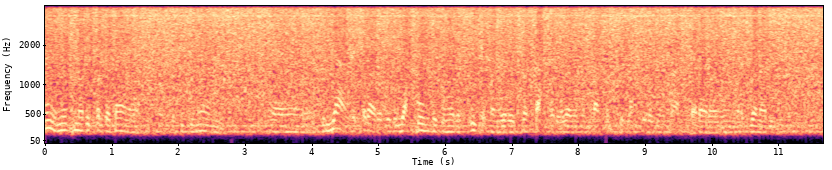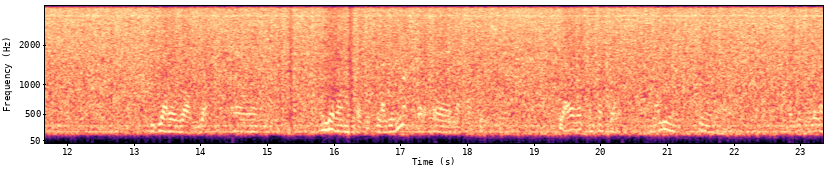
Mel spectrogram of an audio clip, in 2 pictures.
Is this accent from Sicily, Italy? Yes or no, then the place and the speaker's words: no; Assemini, Sardinia, Italy; io sono di Assemini originario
